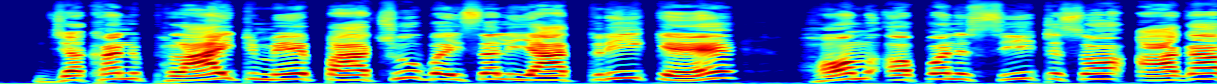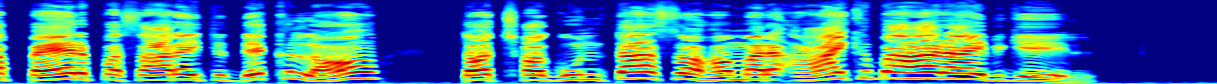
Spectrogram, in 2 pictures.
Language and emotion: Maithili, surprised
